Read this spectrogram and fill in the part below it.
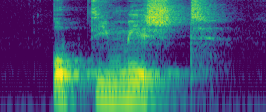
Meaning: optimist
- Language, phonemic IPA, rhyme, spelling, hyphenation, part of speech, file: Dutch, /ˌɔp.tiˈmɪst/, -ɪst, optimist, op‧ti‧mist, noun, Nl-optimist.ogg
